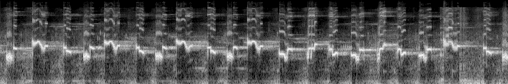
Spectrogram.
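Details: Trucukan, or yellow-vented bulbul, singing 'ropel' song in cucak rowo style as a lure for other birds: an unbroken flow of clear whistled notes that alternately rise and fall, about three each second, with a bubbly, rolling feel.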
